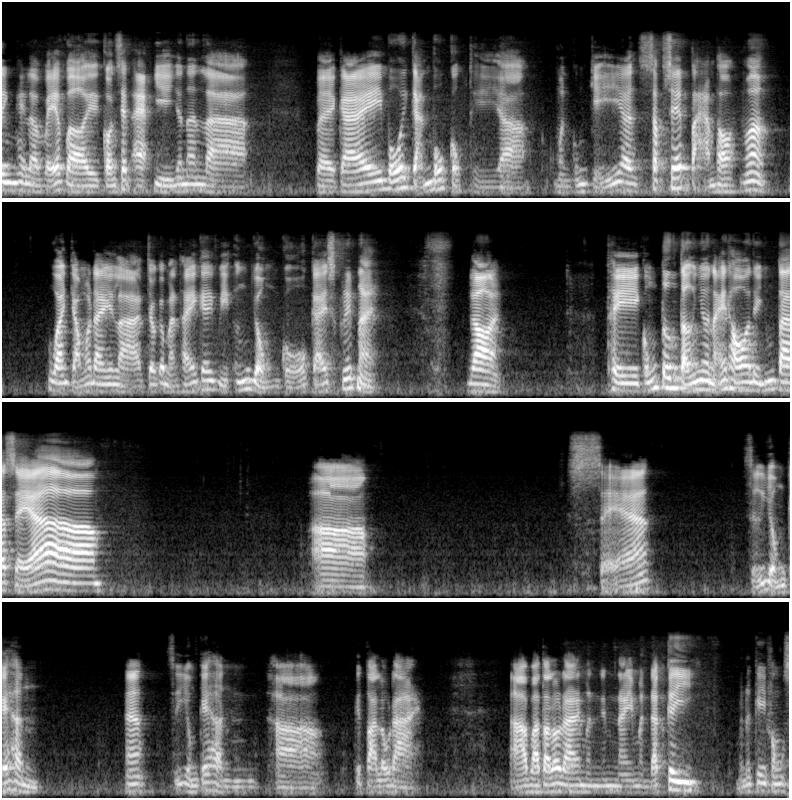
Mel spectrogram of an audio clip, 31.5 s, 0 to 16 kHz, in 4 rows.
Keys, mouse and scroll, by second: 11.0 click, 11.8 click, 12.9 click, 14.9 click, 15.1 click, 16.6 click, 16.8 click, 17.4 click, 17.7 click, 18.8-20.1 scroll, 22.1 click, 23.3 click, 23.4 click, 24.6 click, 24.8 click, 25.5 scroll, 25.6 middle click, 27.1 click, 28.6 click, 29.4 click.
